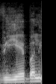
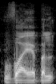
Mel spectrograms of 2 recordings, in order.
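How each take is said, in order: First: The first syllable sounds like 'vee'. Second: The first syllable sounds like 'vy'. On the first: The speaker calls it wrong. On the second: The speaker calls it right.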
